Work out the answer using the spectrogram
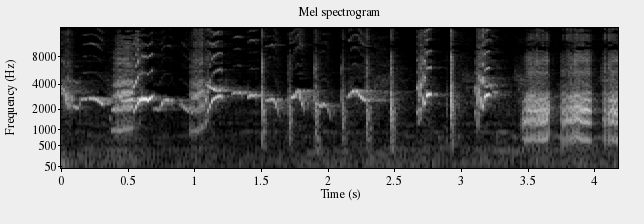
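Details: Starling of an unspecified kind, from a lure recording for caged birds: a long, bending whistled phrase with scratchy edges, then sharp clicks, and finally three loud, harsh rasping screeches.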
